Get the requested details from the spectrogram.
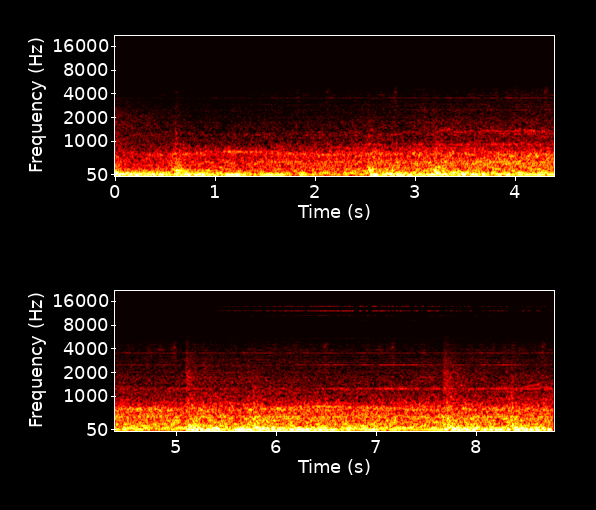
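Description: Large airship engines drone with a deep, steady rumble.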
